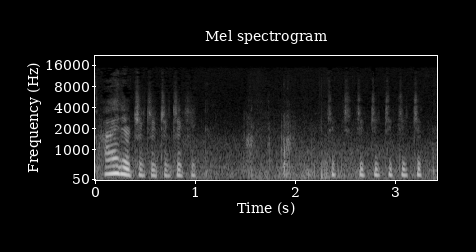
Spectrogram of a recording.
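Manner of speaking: high, soft chick-chick calls; calling chickens. Real, not acted. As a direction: coax the chickens over gently. Calling chickens, higher and softer.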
